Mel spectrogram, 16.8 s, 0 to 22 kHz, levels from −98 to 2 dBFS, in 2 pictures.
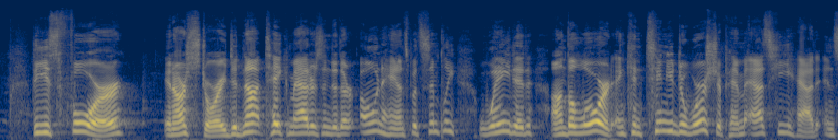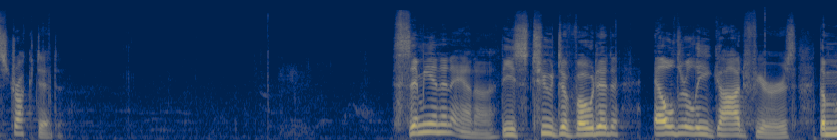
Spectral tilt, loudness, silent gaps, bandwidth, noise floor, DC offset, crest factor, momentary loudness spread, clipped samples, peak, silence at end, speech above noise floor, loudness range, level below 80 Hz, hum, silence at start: -5 dB/octave; -27 LUFS; none; 13.5 kHz; -80 dBFS; under 0.1%; 22 dB; 19 LU; under 0.1%; -6 dBFS; 0 s; 53 dB; 15 LU; -72 dBFS; none; 0.35 s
